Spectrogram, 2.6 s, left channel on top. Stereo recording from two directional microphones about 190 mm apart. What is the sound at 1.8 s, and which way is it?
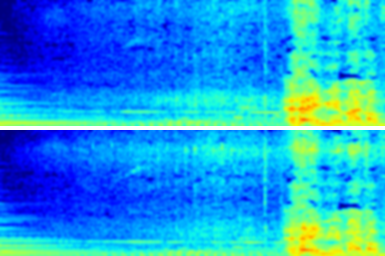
Speech, 25° right (ahead or behind).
